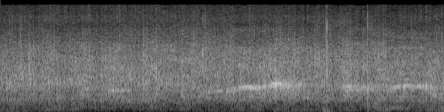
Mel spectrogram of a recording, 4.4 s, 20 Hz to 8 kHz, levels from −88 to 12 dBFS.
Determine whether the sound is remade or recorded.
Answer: remade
